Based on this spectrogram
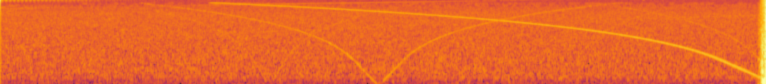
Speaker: So, what's happening here is the sound is gradually increasing in frequency. And once you can't hear it anymore, that is your hearing age.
